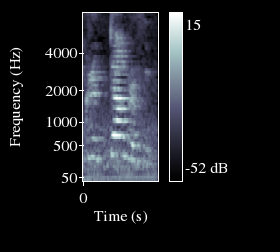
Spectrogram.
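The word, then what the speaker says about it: cryptography: उस राइटिंग को बोलेंगे क्रिप्टोग्राफी। ओ प्रोनाउंस नहीं करेंगे, क्रिप्टोग्राफी, ठीक है।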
